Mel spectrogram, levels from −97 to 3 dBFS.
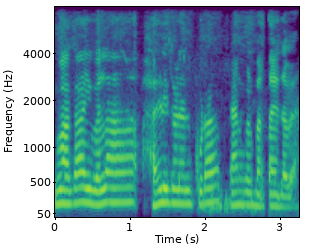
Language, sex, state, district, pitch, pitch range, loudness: Kannada, male, Karnataka, Dharwad, 195 Hz, 180-210 Hz, -15 LUFS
